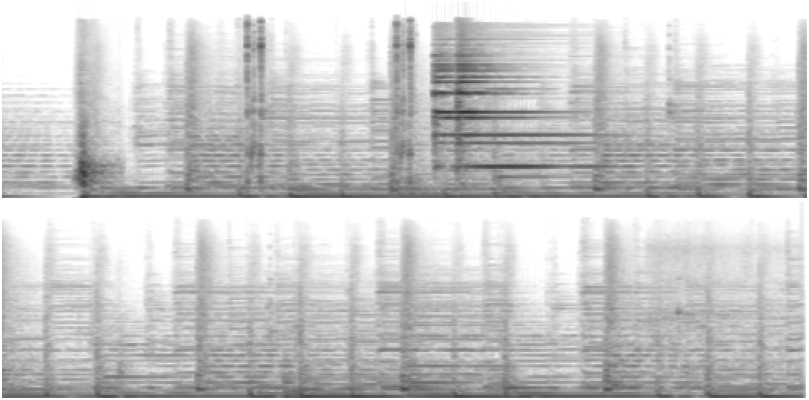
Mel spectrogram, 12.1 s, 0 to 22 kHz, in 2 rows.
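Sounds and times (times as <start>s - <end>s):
background music: 0.0s - 12.0s
sharp clicks: 3.0s - 3.2s.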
